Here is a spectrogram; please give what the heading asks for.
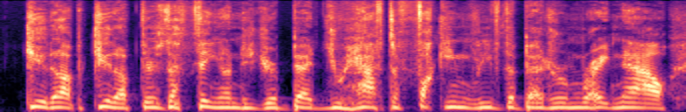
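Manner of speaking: loud, urgent shouted command; urgent warning. Acted. TV voice shouting at the man to leave now, loud. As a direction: shout him awake.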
